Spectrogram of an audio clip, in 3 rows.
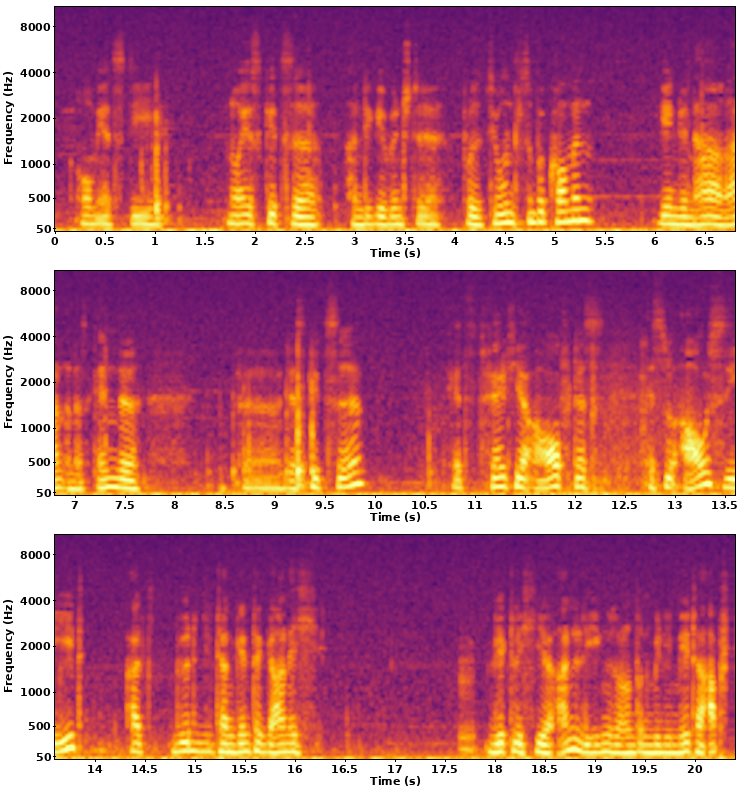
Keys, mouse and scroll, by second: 1.5 click.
